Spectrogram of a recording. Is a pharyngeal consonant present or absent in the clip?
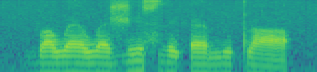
absent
